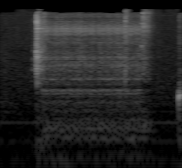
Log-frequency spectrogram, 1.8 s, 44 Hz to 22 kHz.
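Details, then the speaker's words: Zenith Space Command 600 colour TV remote control chassis during alignment: sharp clack then fast thin buzzing chatter and a click, as the volume relay's aluminium actuator chatters because the chassis lies on its side. "you can hear that little chatter there since the remote chassis is on its side uh gravity is not not working with that relay"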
